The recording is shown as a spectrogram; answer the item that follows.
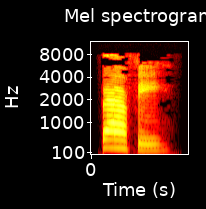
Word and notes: baffy: British English

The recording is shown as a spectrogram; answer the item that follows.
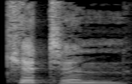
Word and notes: kitten: American English

